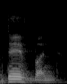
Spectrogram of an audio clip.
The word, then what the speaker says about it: Deoband: used it so much it became deoband or as or pronounced as Dev band so it actually has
